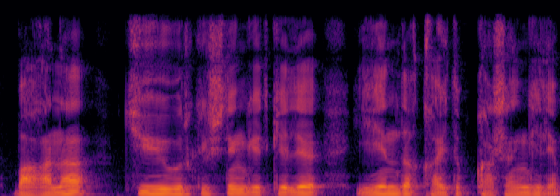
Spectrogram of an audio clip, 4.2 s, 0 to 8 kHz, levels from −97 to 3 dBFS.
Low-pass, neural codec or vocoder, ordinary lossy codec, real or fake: 7.2 kHz; none; none; real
